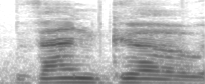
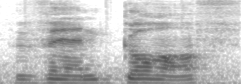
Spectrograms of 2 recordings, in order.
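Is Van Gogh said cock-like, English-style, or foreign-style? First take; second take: English-style; foreign-style. First: It is said in a posh English style. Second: It is said with an attempted foreign sound. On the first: The speaker is a posh English person. "if you're English and a hoity-toity" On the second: The speaker pretends to know other languages. "if you think you know other languages, but you don't"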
